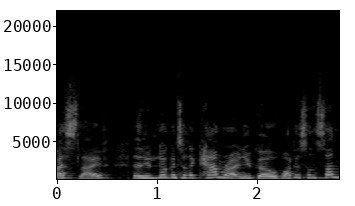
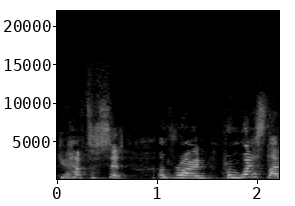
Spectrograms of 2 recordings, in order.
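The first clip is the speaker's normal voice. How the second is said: put-on sharp angry snapping voice. Retelling how the producer snapped at them: imitating a snapping producer. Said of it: "She snapped".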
